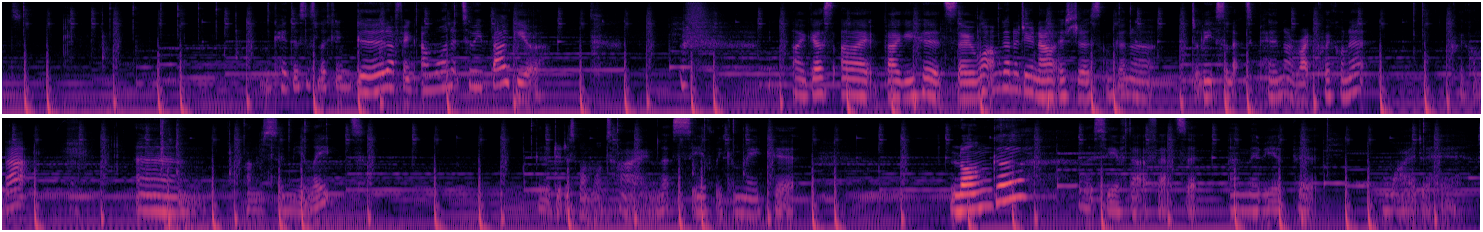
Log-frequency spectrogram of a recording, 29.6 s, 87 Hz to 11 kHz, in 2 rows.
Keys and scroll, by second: 16.3 space, 17.0 alt+space.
